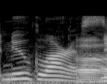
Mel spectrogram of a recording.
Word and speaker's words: New Glarus: New Glarus.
